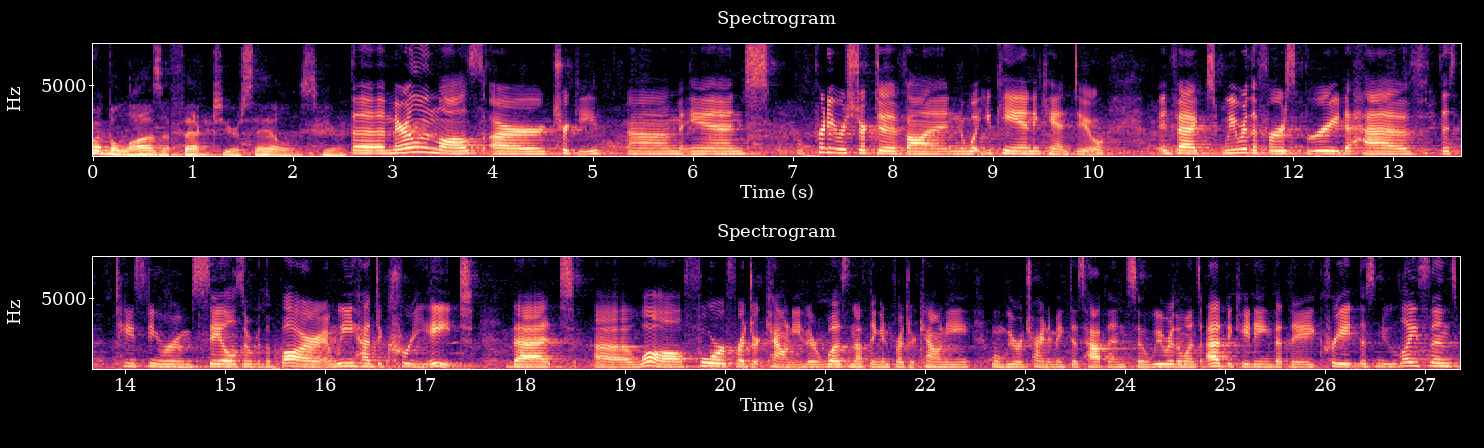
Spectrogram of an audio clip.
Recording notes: Flying Dog Brewery LIVE! Visit Flying Dog Brewery in Frederick, Maryland.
